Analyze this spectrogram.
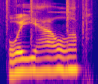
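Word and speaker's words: Puyallup: We yallop.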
